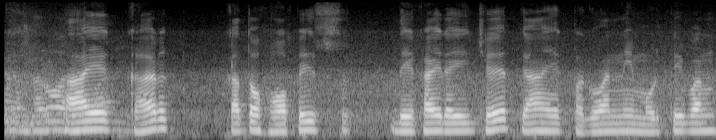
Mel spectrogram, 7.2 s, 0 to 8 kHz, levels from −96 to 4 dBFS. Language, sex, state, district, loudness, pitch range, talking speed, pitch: Gujarati, male, Gujarat, Gandhinagar, -17 LUFS, 125-140 Hz, 110 wpm, 130 Hz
